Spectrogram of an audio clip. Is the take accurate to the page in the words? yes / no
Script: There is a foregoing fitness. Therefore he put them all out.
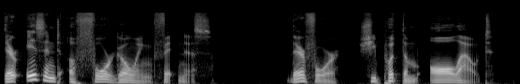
no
